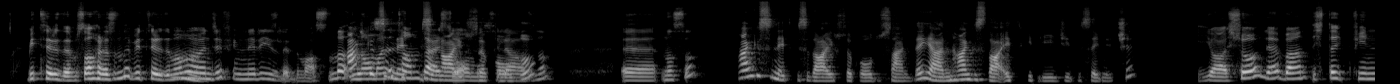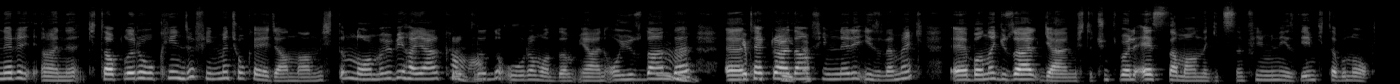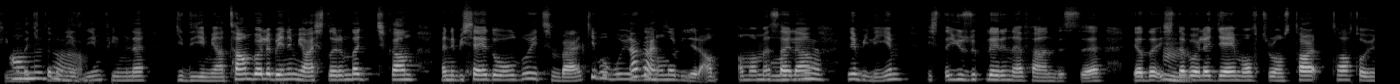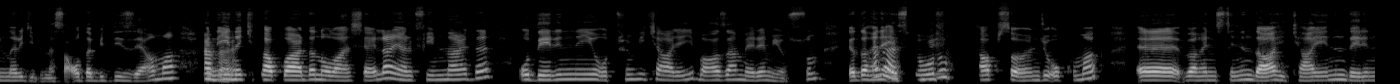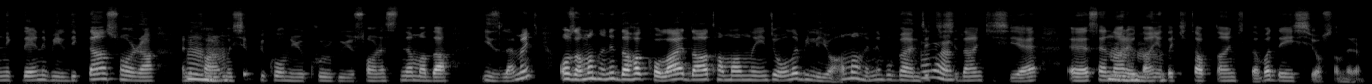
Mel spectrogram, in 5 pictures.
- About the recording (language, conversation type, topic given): Turkish, podcast, Unutamadığın en etkileyici sinema deneyimini anlatır mısın?
- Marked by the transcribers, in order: tapping; laughing while speaking: "Sonrasında"; other background noise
